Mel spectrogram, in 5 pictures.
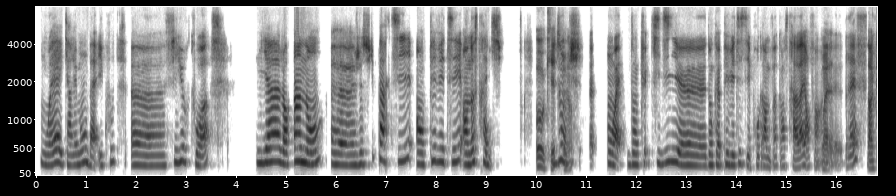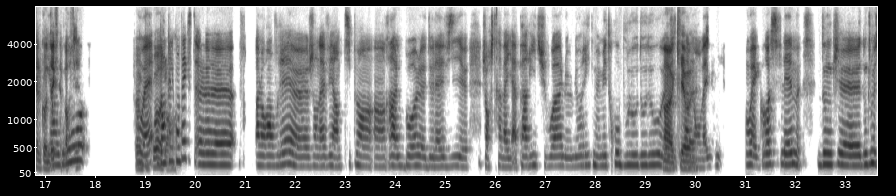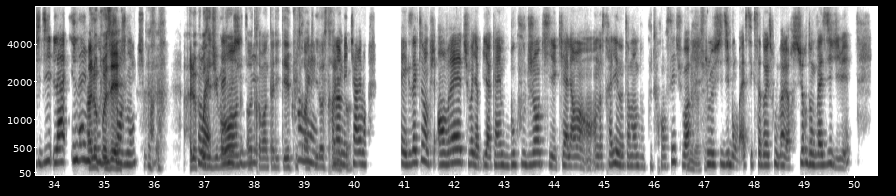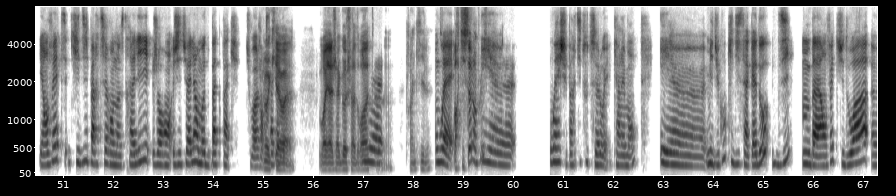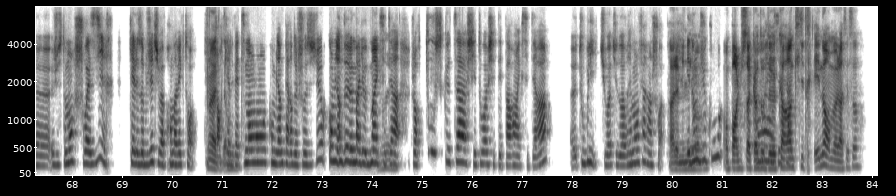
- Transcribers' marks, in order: other background noise; lip trill; chuckle; in English: "backpack"; tapping; stressed: "seule"; stressed: "choisir"; stressed: "tout"; stressed: "ouais"; stressed: "énorme"
- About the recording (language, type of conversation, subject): French, podcast, Peux-tu raconter une expérience où le fait d’emporter moins d’objets a changé ta façon d’apprécier la nature ?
